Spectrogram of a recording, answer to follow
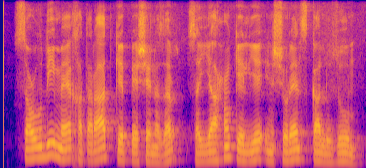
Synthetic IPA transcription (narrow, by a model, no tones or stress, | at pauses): sɐuːd̪imẽxɐt̪əɾaːt̪kepeːʃenɐzəɾsɐjːaːɦõkelieʔɪnʃuːɾẽːnskalʊzuːm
